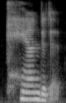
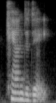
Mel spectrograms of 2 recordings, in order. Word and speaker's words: candidate: makes it sound a little different can can candidate you'll also hear candidate candidate with more of a full a sound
